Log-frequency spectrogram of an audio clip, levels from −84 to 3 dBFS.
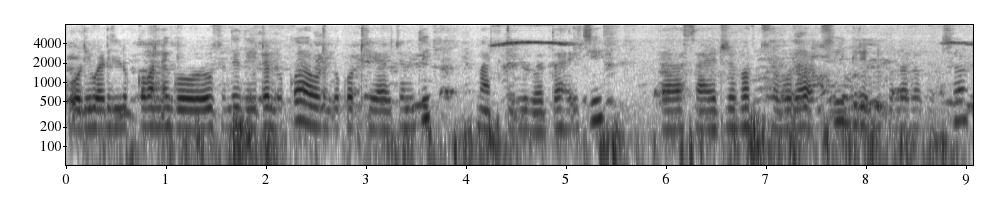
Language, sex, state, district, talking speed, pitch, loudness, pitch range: Odia, female, Odisha, Khordha, 140 wpm, 190 Hz, -16 LUFS, 180-200 Hz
